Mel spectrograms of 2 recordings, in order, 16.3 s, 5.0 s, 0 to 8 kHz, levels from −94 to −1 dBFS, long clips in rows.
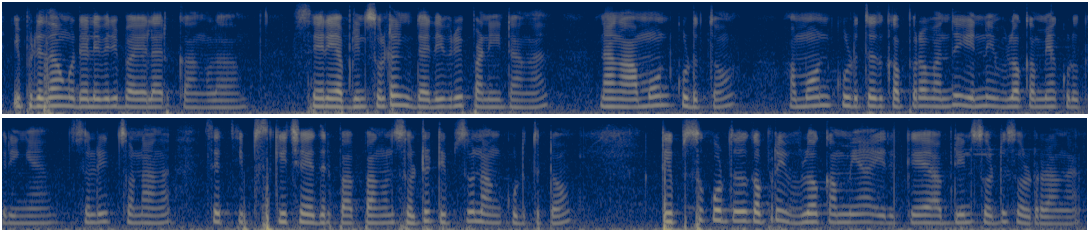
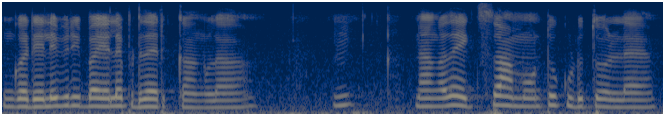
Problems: low volume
